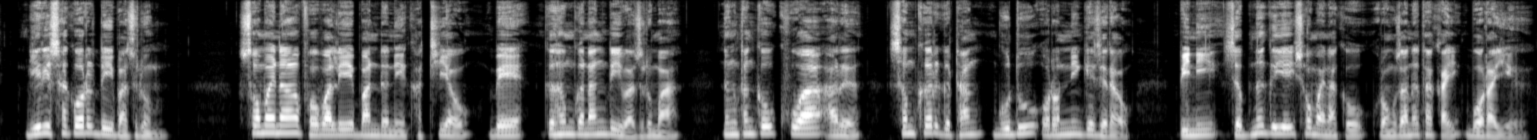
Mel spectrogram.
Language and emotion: Bodo, neutral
